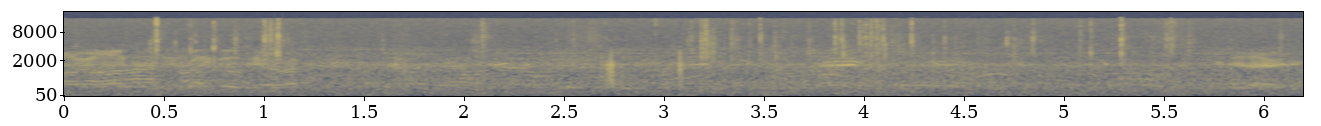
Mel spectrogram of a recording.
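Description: Cricket stadium crowd ambience: a steady murmur of many voices with wavering shouts or calls early on, and scattered claps.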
